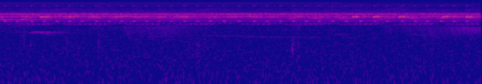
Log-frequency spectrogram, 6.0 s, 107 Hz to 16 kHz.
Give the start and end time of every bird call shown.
0.0s-6.0s: Buff-breasted Wren (Cantorchilus leucotis)
0.0s-6.0s: Spot-winged Antshrike (Pygiptila stellaris)
1.8s-4.2s: Black-faced Antthrush (Formicarius analis)
4.7s-6.0s: Striped Woodcreeper (Xiphorhynchus obsoletus)

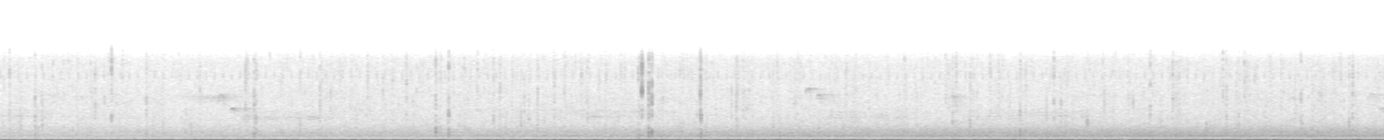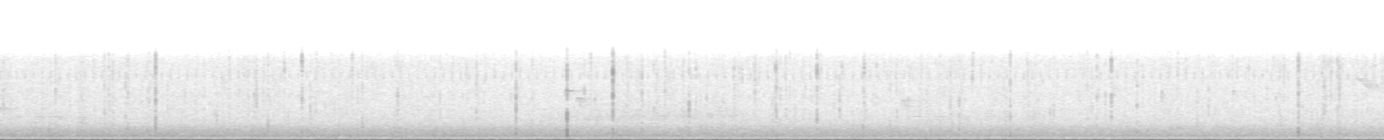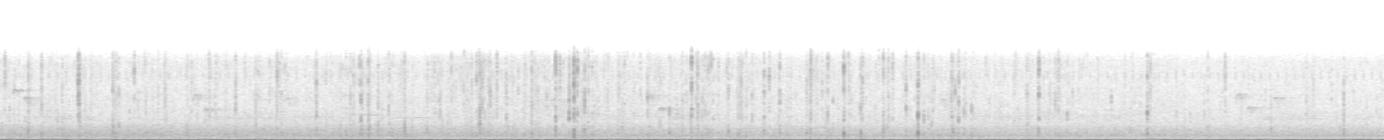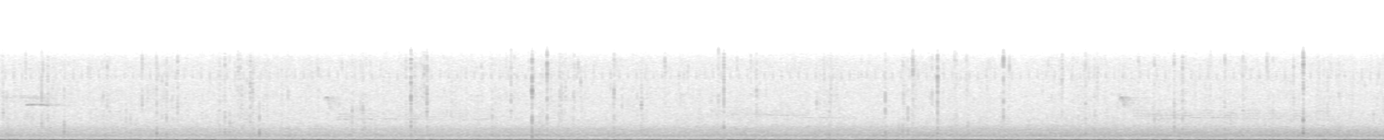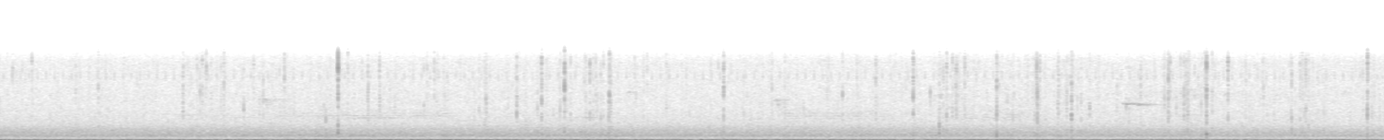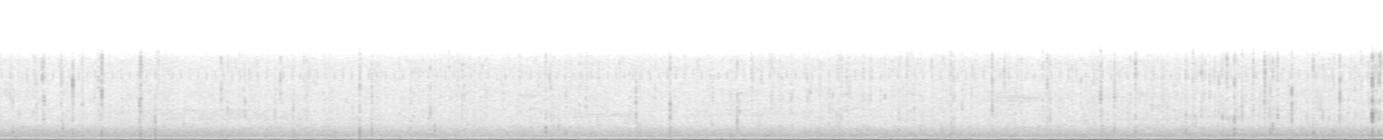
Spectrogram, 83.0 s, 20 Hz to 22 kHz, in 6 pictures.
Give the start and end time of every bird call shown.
1.9s-3.6s: Black-capped Chickadee (Poecile atricapillus)
7.8s-11.0s: Black-capped Chickadee (Poecile atricapillus)
27.6s-30.9s: Black-capped Chickadee (Poecile atricapillus)
41.6s-42.2s: unidentified bird
52.3s-54.0s: Black-capped Chickadee (Poecile atricapillus)
66.5s-67.0s: unidentified bird

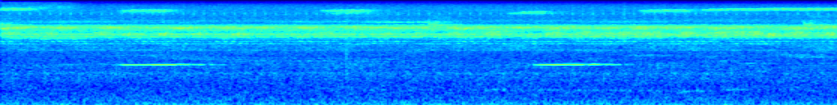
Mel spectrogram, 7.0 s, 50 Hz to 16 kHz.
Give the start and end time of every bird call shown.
0.9s-4.7s: Rufous-capped Antthrush (Formicarius colma)
4.0s-6.2s: Amazonian Motmot (Momotus momota)
4.6s-7.0s: Hauxwell's Thrush (Turdus hauxwelli)

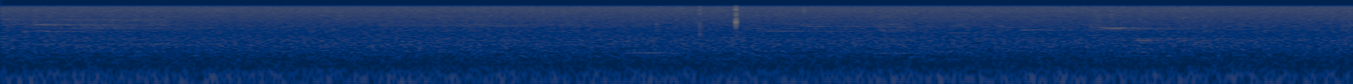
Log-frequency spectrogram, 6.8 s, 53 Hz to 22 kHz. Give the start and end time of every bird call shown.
0.0s-0.6s: Wood Thrush (Hylocichla mustelina)
1.5s-3.6s: Mourning Dove (Zenaida macroura)

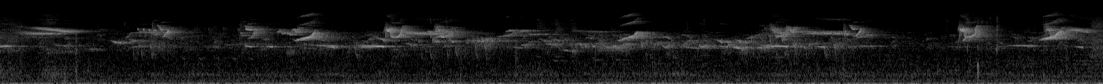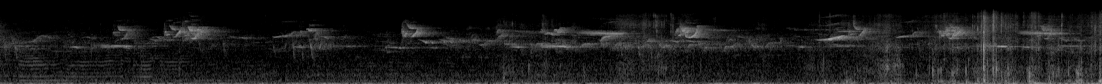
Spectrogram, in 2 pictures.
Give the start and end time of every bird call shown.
0.0s-1.1s: Apapane (Himatione sanguinea)
1.2s-1.7s: Omao (Myadestes obscurus)
1.5s-1.9s: Hawaii Creeper (Loxops mana)
2.3s-2.8s: Hawaii Creeper (Loxops mana)
2.7s-3.2s: Hawaii Akepa (Loxops coccineus)
2.9s-3.4s: Iiwi (Drepanis coccinea)
3.1s-4.4s: Apapane (Himatione sanguinea)
3.8s-4.8s: Hawaii Akepa (Loxops coccineus)
4.6s-5.2s: Omao (Myadestes obscurus)
5.1s-8.4s: Red-billed Leiothrix (Leiothrix lutea)
6.1s-6.8s: Iiwi (Drepanis coccinea)
7.3s-8.6s: Apapane (Himatione sanguinea)
7.7s-8.1s: Hawaii Akepa (Loxops coccineus)
8.4s-8.9s: Hawaii Creeper (Loxops mana)
9.5s-10.0s: Hawaii Akepa (Loxops coccineus)
10.0s-11.1s: Apapane (Himatione sanguinea)
10.3s-10.9s: Iiwi (Drepanis coccinea)
11.7s-13.4s: Apapane (Himatione sanguinea)
12.1s-13.3s: Hawaii Creeper (Loxops mana)
13.7s-14.5s: Omao (Myadestes obscurus)
15.0s-15.4s: Hawaii Creeper (Loxops mana)
16.0s-17.4s: Apapane (Himatione sanguinea)
16.0s-19.0s: Red-billed Leiothrix (Leiothrix lutea)
16.5s-16.9s: Hawaii Akepa (Loxops coccineus)
17.8s-18.2s: Hawaii Akepa (Loxops coccineus)
19.2s-19.7s: Iiwi (Drepanis coccinea)
19.5s-19.9s: Hawaii Creeper (Loxops mana)
20.3s-20.9s: Hawaii Creeper (Loxops mana)
20.9s-22.0s: Apapane (Himatione sanguinea)

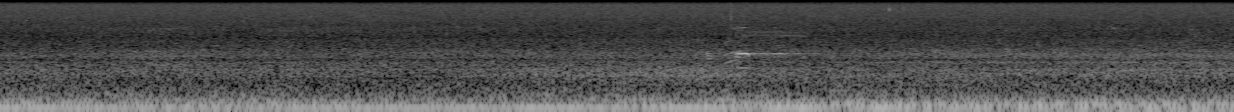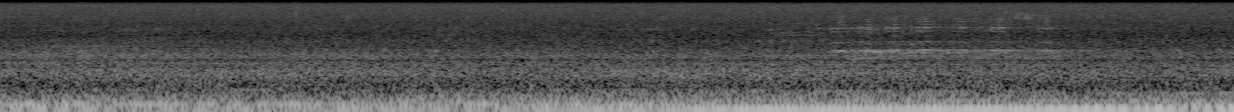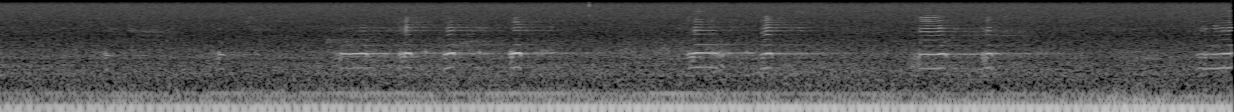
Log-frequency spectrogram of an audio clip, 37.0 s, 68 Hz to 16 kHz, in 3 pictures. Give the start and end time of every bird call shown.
6.5s-8.2s: Canada Goose (Branta canadensis)
20.1s-23.5s: Canada Goose (Branta canadensis)
25.5s-37.0s: Canada Goose (Branta canadensis)

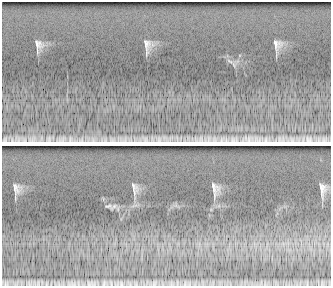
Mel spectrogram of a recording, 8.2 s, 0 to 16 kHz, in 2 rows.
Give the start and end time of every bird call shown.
0.0s-8.2s: Eastern Phoebe (Sayornis phoebe)
2.5s-3.1s: Yellow-throated Vireo (Vireo flavifrons)
5.2s-5.9s: Yellow-throated Vireo (Vireo flavifrons)
5.6s-8.0s: Great Crested Flycatcher (Myiarchus crinitus)

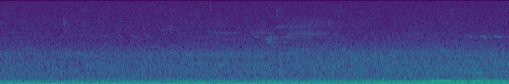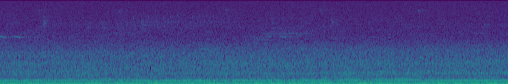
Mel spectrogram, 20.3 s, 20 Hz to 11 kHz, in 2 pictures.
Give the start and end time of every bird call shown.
5.1s-6.5s: Red-winged Blackbird (Agelaius phoeniceus)
9.1s-10.8s: Tufted Titmouse (Baeolophus bicolor)
15.1s-16.4s: Tufted Titmouse (Baeolophus bicolor)

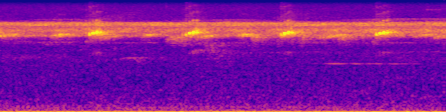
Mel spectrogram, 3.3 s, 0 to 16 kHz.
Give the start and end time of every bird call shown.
0.0s-3.3s: Little Tinamou (Crypturellus soui)
2.3s-3.3s: Hauxwell's Thrush (Turdus hauxwelli)

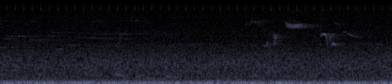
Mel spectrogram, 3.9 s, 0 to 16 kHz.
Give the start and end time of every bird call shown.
2.6s-3.8s: Gray Catbird (Dumetella carolinensis)

